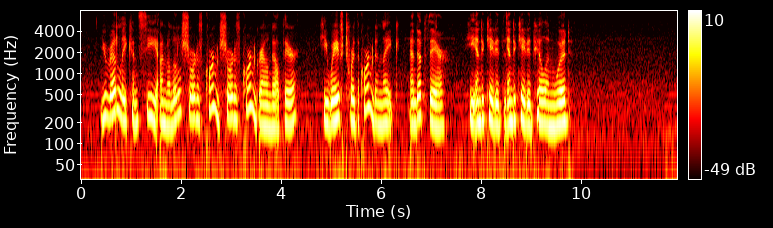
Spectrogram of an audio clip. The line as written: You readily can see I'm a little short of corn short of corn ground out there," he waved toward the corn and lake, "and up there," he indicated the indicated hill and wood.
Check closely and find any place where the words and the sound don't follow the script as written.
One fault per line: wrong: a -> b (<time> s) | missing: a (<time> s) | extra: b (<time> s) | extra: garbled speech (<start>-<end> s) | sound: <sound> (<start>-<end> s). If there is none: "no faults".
no faults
